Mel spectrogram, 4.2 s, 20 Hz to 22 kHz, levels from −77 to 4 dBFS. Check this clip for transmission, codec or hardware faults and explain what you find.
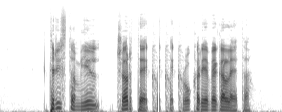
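One hardware fault is audible: CD stuck on one turn. It starts at 2.36 s, right after "milj črte", and lasts until 2.75 s. A scratch sends the laser back one track. A 195 ms slice of speech plays twice, with a brief mute at each jump. The result is a quick, even stutter.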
